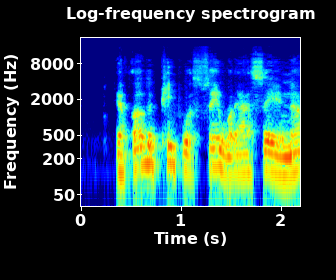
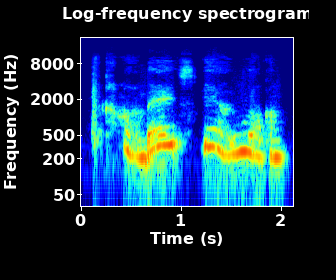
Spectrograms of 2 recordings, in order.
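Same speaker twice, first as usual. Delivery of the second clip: very high, softer mock woman's voice; welcoming girlfriend; 13 semitones higher, 3 dB quieter, slower than usual. Woman letting the freeloader stay, high mock-sweet welcome. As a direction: pitch way up as a girlfriend giving in.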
